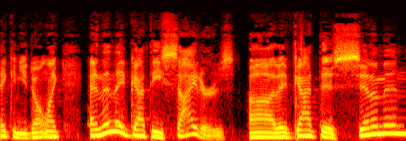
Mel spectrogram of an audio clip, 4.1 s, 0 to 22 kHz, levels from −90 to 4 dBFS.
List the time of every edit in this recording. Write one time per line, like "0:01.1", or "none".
0:02.4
